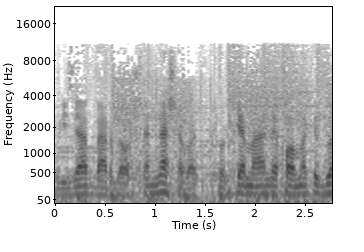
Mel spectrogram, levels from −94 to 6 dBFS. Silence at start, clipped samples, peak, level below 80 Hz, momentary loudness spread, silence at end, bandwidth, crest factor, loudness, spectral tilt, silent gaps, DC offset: 0 s; under 0.1%; -8 dBFS; -44 dBFS; 7 LU; 0 s; 11.5 kHz; 20 dB; -28 LUFS; -5 dB/octave; none; under 0.1%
